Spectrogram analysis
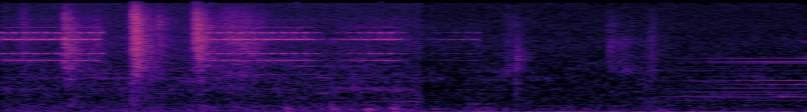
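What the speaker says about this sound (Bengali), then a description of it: "ফোন বাজে।" A telephone rings indoors in a Bengali family drama, its repeated bell-like trills sounding at moderate level through a steady background hiss, with no talking.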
